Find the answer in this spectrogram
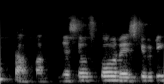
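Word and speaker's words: kappa: Capital के, और इस के को प्रोनाउंस करते हैं बेटा कापा। क्या प्रोनाउंस करते हैं? कापा।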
